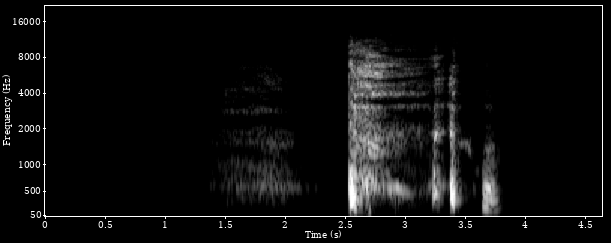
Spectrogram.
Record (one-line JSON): {"cough_length": "4.6 s", "cough_amplitude": 29502, "cough_signal_mean_std_ratio": 0.26, "survey_phase": "beta (2021-08-13 to 2022-03-07)", "age": "45-64", "gender": "Female", "wearing_mask": "No", "symptom_none": true, "smoker_status": "Never smoked", "respiratory_condition_asthma": false, "respiratory_condition_other": false, "recruitment_source": "REACT", "submission_delay": "3 days", "covid_test_result": "Negative", "covid_test_method": "RT-qPCR", "influenza_a_test_result": "Negative", "influenza_b_test_result": "Negative"}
